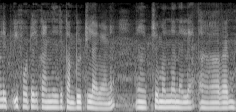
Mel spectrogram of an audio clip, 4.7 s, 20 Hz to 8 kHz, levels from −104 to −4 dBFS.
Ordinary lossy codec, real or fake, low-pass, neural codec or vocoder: none; fake; 7.2 kHz; autoencoder, 48 kHz, 32 numbers a frame, DAC-VAE, trained on Japanese speech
